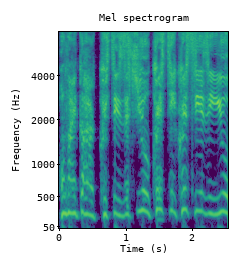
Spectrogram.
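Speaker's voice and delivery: put-on frantic, panic-stricken, high pleading voice. Retelling a panicked phone caller who kept asking for christy, imitating panicked yelling. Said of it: "they're yelling and screaming".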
